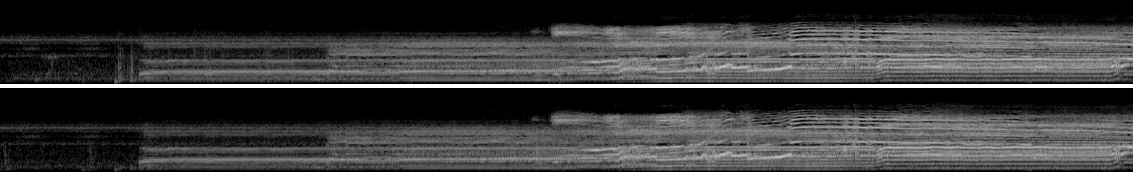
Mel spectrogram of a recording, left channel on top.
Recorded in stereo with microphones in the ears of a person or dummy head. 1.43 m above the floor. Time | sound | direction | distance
0.0 | an insect | centre (ahead or behind) | ?
1.4 | a scream | 5° right (ahead or behind) | ?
